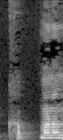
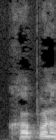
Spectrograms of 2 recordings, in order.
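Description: First: The word is said hard and firmly. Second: The word is said softly and gently. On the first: The speaker calls it wrong. "ਇਹ ਖਪਣ ਨੀ ਕਹਿਣਾ ਹੈ" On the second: The speaker calls it right. "ਪੋਲਾ"

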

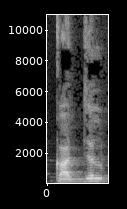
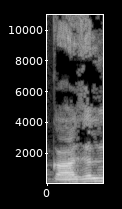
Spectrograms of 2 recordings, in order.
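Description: First: The word is pronounced tightly, with pressed emphasis. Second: The word is pronounced loosely, without pressed emphasis. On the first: The speaker calls it right. "ਕਸਕੇ ਬੋਲਣਾ" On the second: The speaker calls it wrong. "ਨੀ ਕਹਿਣਾ"

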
